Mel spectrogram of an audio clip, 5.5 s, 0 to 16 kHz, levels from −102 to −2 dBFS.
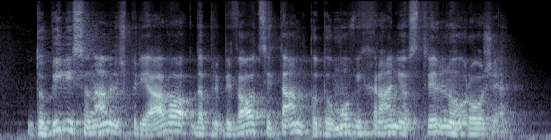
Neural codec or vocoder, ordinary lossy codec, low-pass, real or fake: vocoder, 44.1 kHz, 128 mel bands, Pupu-Vocoder; Opus, 32 kbps; 14.4 kHz; fake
